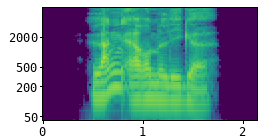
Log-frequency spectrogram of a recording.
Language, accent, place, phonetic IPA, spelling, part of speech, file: German, Germany, Berlin, [ˈlaŋˌʔɛʁmlɪɡə], langärmlige, adjective, De-langärmlige.ogg
- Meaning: inflection of langärmlig: 1. strong/mixed nominative/accusative feminine singular 2. strong nominative/accusative plural 3. weak nominative all-gender singular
